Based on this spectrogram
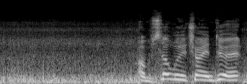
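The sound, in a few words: wind blowing on a motorbike ride in Scotland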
